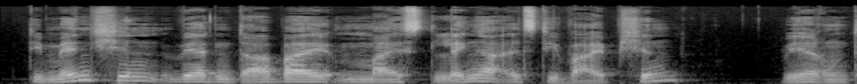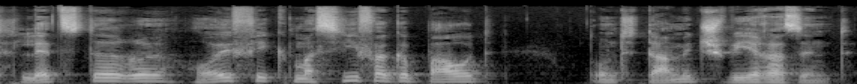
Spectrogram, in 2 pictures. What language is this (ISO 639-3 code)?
deu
